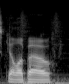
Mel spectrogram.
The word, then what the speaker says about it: Guillebeau: I'm also sharing every day on social media under my name, Chris Guillebeau. That's G-U-I-L-L-E-B-E-A-U.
